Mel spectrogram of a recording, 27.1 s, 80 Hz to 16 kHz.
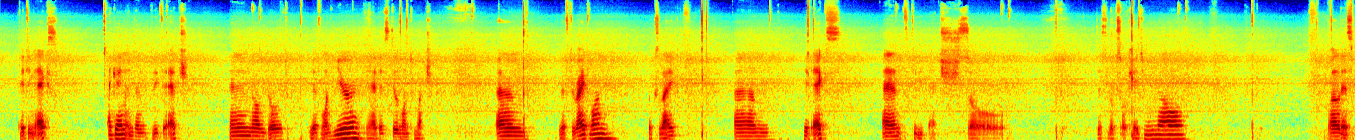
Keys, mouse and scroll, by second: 5.2 middle click, 5.4-7.1 right drag, 6.2 g, 9.4-10.6 right drag, 10.6 g, 16.3 x, 20.2-21.6 right drag, 21.3 g, 21.9-23.7 middle drag, 25.2 g.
